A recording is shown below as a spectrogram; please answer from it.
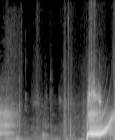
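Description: Audio of an edited-in comedy meme clip: a short voice fades out in the first half second, then after a faint stretch a loud pitched sound effect begins near the end.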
